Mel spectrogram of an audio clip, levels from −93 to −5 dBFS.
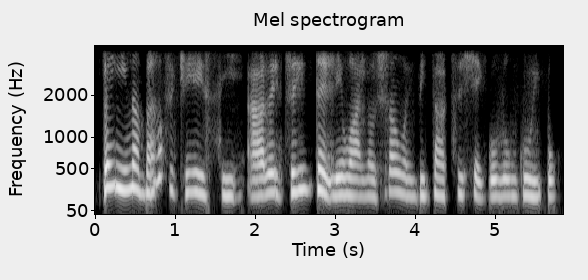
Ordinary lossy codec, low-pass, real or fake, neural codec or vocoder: AAC, 24 kbps; 3.6 kHz; fake; codec, 16 kHz in and 24 kHz out, 0.4 kbps, LongCat-Audio-Codec, four codebook decoder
